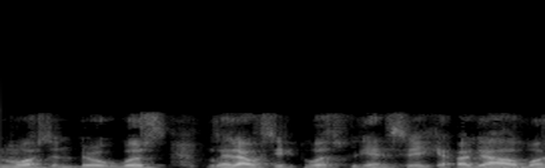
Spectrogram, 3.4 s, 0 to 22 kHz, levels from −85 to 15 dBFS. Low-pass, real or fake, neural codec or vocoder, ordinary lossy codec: 7.2 kHz; fake; codec, 24 kHz, 0.9 kbps, WavTokenizer, small release; AAC, 32 kbps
